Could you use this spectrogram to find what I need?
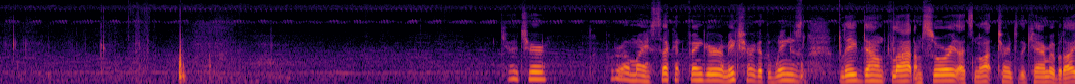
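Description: Bees buzz softly.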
